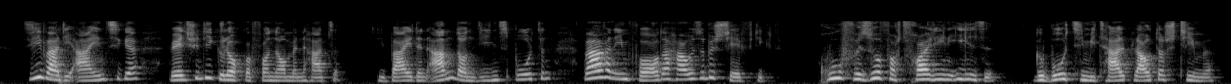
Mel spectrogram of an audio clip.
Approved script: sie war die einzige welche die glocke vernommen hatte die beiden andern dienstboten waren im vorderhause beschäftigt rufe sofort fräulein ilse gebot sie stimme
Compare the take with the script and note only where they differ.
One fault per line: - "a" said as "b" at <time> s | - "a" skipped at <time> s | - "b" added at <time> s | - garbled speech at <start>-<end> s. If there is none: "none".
- "mit halblauter" added at 10.8 s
